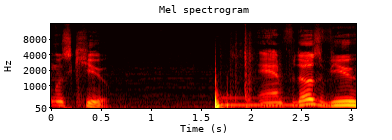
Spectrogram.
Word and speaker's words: Qos: But really the way it's spelled is Qos QoS and it's just pronounced Q though.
